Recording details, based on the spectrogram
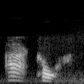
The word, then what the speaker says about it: I Corps: The northern part of South Vietnam was identified as I Corps, actually one corps, but always pronounced I Corps.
